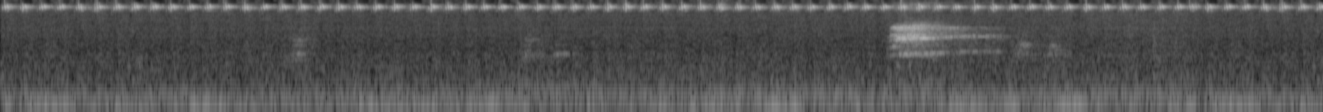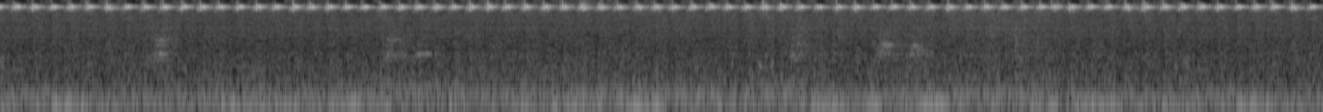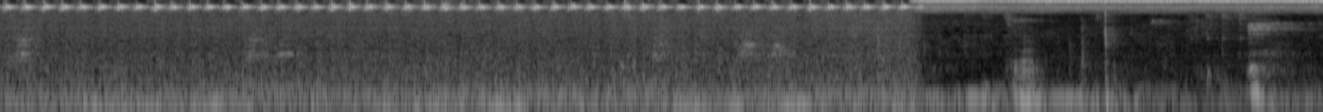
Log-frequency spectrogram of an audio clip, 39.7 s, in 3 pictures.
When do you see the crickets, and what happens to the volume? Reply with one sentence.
The crickets can be heard from 0.0 to 39.6 s, at a steady volume.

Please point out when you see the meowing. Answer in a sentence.
The meowing can be heard from 8.8 to 10.1 s.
